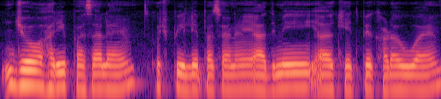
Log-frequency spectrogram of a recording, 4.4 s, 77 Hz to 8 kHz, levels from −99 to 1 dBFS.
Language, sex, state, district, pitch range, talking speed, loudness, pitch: Hindi, male, West Bengal, Dakshin Dinajpur, 120-130 Hz, 215 wpm, -26 LUFS, 125 Hz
